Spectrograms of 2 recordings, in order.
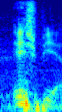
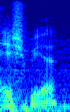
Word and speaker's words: Ishbia: Like, think about in when did Matt Ishbia, the Suns owner, I can't pronounce his name. Matt Ishbia? Ishbia, sorry.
